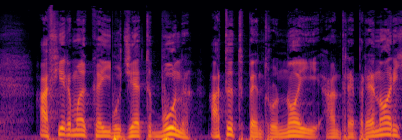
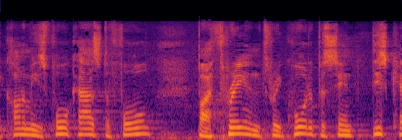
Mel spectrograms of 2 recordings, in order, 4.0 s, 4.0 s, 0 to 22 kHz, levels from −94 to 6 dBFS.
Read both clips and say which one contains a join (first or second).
first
